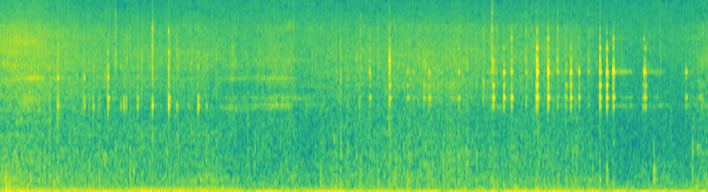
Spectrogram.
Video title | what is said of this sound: 💜✨Tingle Club Members Appointment - ASMR Roleplay✨💜 | It's amazing how many different sounds you can get from one piece of wood.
